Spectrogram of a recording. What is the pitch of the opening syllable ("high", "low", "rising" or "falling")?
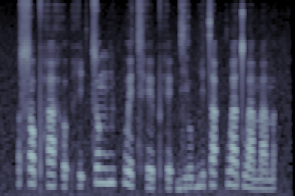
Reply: falling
